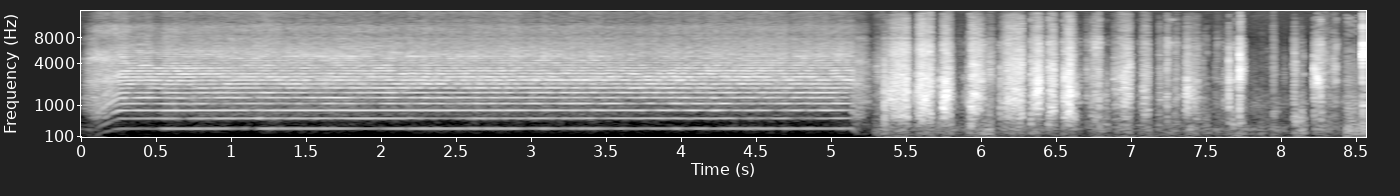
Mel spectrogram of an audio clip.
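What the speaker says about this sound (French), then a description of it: "c'est du ponçage de multi-outils" A Parkside PAMFW 12 D4 cordless multi-tool runs with a steady high-pitched oscillating whine, then starts sanding with loud, uneven rasping strokes close by.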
